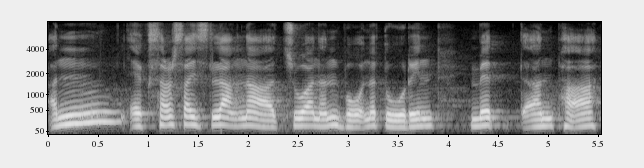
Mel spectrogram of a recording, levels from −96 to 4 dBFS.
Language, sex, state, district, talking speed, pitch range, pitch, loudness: Mizo, male, Mizoram, Aizawl, 120 wpm, 140-160 Hz, 150 Hz, -14 LUFS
